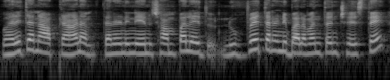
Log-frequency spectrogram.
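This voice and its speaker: A woman's voice: a little high, normal speed, mellow, lightly acted. A woman reading the part of an indignant young man protesting his innocence in an audio story. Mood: defiant. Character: defiant young man under interrogation, protesting.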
